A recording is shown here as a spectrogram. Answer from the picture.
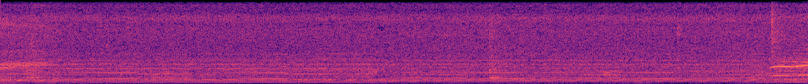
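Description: Music: a chord of steady tones held unchanged, with a choir-like sound.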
